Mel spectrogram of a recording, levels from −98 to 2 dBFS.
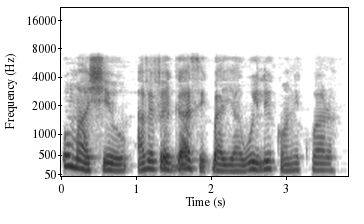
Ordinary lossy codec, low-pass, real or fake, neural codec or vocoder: none; 7.2 kHz; real; none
